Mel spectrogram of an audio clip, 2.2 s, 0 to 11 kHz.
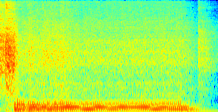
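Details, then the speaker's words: Suzuki Gixxer motorcycle restarted after tracing a short and replacing the 30A starter relay fuse that had left no display power: short, clean steady low engine hum, no misfire or rattle; running normally after repair. "I'm gonna go ahead and turn the key again to really make sure before closing out the video because yeah all right sounded good"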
